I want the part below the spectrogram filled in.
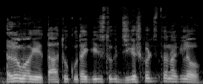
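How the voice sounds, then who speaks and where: A man's voice: mid-range voice, steady tone, rapid-fire, natural voice. A man voicing an angry, suspicious, foul-mouthed old village husband in a comic cartoon, cursing and scolding. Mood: accusing, furious. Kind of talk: comic Bengali cartoon voice acting.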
